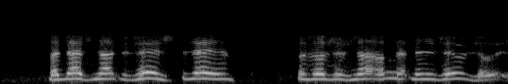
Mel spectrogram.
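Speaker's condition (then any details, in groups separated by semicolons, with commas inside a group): Throat cancer; speech impediment, may be hard to understand, sometimes chokes up while speaking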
